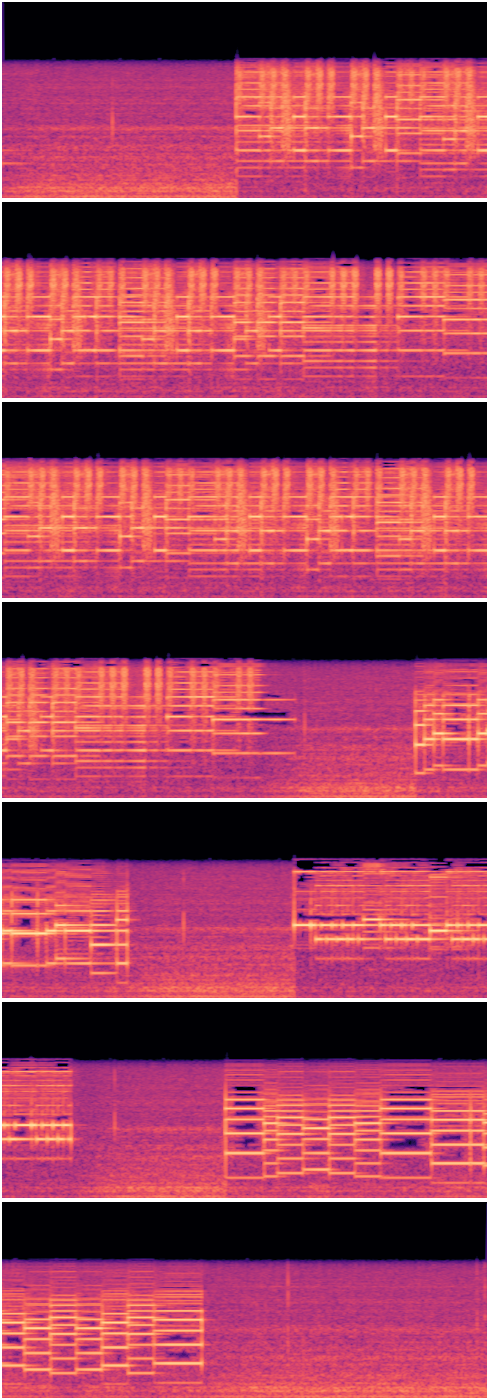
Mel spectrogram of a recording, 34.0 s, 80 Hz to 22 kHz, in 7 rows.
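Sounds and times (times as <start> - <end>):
electronic ringtone melodies: 2.4 - 17.5, 18.7 - 20.8, 22.3 - 25.0, 26.5 - 31.2.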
